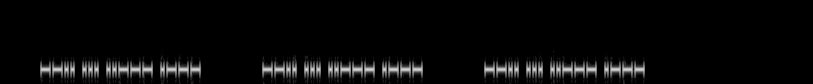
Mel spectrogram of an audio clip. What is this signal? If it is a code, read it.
Morse code, heard as a keyed tone, about 40 wpm, 700 Hz. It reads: ZS2J ZS2J ZS2J
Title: DXCC-100 Call Signs - 4 Characters - Repeated 3x - 40wpm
